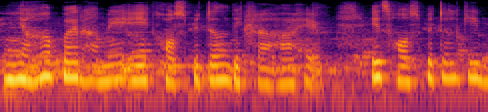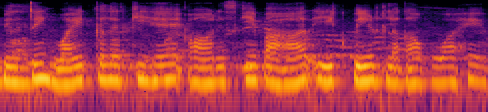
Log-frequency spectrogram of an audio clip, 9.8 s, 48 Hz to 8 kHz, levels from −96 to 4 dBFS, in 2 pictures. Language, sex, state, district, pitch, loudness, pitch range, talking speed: Hindi, female, Madhya Pradesh, Dhar, 200 Hz, -17 LUFS, 190-215 Hz, 145 wpm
